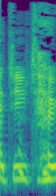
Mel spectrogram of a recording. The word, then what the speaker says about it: Jutoh: I use Juto. – Oh, okay. Wow. Old school. – I hope it's pronounced like that. – Yeah, Juto. Yeah. J-U-T-O-H for people listening.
